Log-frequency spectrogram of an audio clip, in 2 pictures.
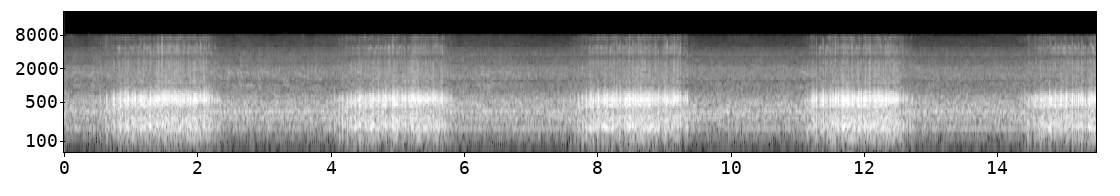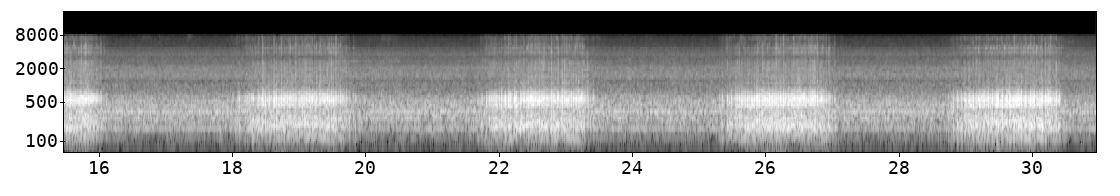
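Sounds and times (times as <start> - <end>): person snoring loudly: 0.6 - 2.4, 4.0 - 5.8, 7.6 - 9.4, 11.1 - 12.8, 14.4 - 16.1, 18.1 - 19.8, 21.7 - 23.5, 25.3 - 27.1, 28.8 - 30.5.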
